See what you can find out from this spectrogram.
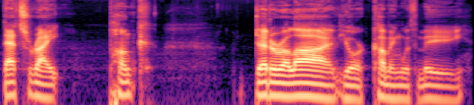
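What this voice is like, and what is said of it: Poor imitation of a robotic movie cop. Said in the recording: “my terrible RoboCop impression”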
